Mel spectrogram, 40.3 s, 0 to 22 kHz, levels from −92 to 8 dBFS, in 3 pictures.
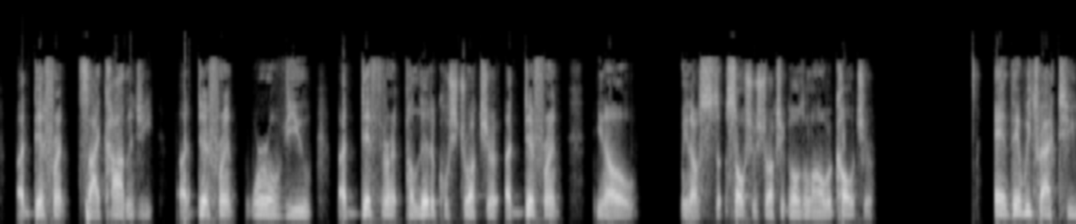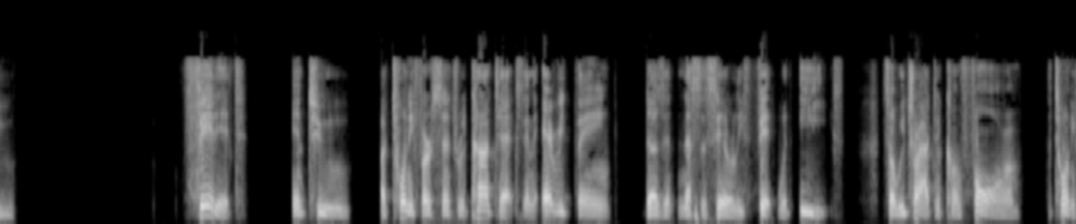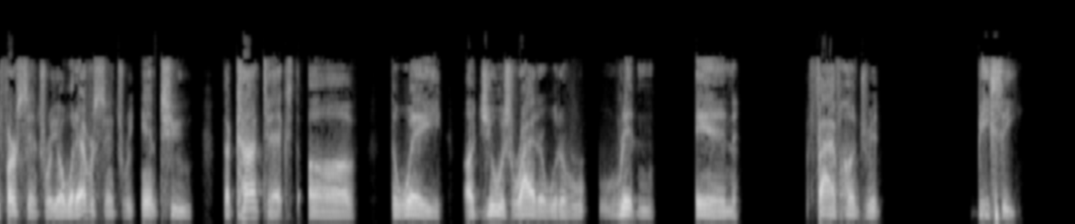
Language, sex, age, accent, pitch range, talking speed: English, male, 40-59, American, 85-105 Hz, 105 wpm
